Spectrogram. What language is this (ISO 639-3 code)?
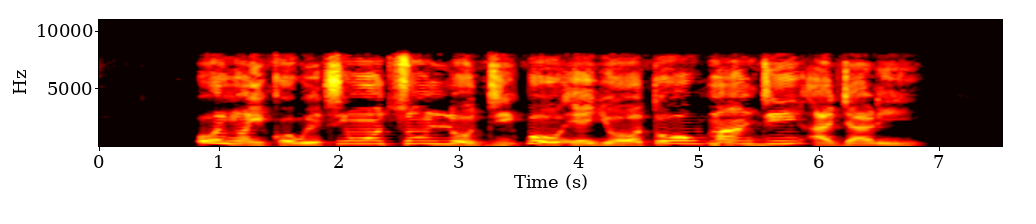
yor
